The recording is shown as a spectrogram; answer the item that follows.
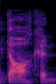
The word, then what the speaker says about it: Darcan: On Instagram it's Aaron_darcen or Dar I'm not going to pronounce it the proper way. I'm going to I'm going to say Darcen because it's easier to understand what I'm Even though I did pronounce it right.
